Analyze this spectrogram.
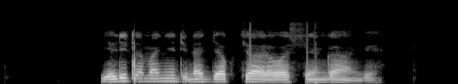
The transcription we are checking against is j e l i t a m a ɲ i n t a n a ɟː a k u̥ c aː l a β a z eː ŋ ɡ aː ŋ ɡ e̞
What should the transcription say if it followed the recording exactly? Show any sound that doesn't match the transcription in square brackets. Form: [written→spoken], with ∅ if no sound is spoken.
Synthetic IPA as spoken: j e l i t a m a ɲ i n t [a→i] n a ɟː a k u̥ c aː l a [β→w] a [z→s] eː ŋ ɡ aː ŋ ɡ e̞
